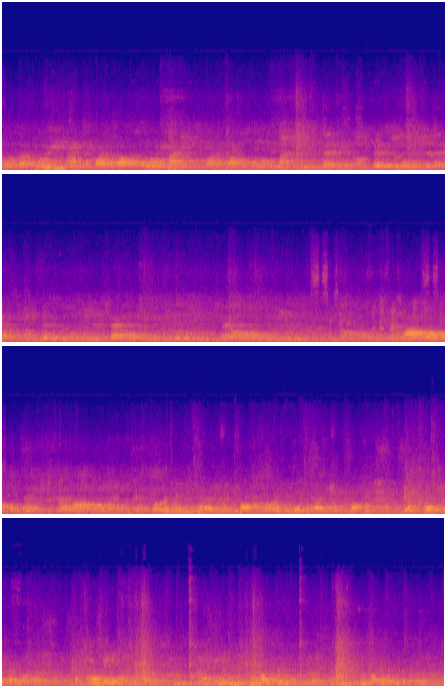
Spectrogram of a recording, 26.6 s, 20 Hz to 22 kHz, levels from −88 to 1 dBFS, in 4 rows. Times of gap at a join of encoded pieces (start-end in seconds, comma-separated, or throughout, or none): none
